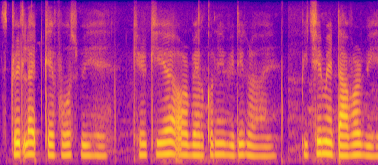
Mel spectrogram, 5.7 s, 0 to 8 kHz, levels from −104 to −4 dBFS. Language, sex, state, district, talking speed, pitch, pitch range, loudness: Hindi, female, Arunachal Pradesh, Papum Pare, 190 wpm, 190 Hz, 185-200 Hz, -18 LUFS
